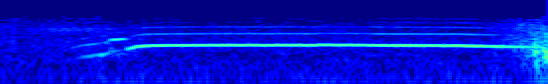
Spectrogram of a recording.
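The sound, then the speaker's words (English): A single long, drawn-out howl rises quickly at its onset and then holds a steady, mournful tone for more than a second before trailing off. “That long-drawn, wavering howl that has, for all its fearful resonances, some inherent sadness in it,”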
